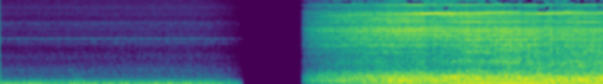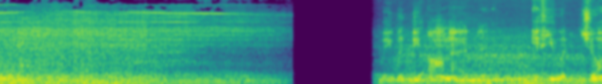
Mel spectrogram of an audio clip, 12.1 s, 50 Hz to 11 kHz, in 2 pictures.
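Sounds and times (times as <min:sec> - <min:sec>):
spaceship flyby rush and whine: 0:03.1 - 0:09.0.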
